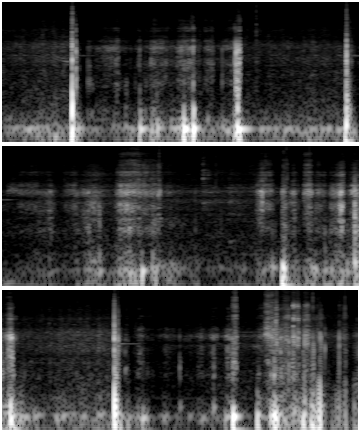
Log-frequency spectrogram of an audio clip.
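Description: Wind rumbling and buffeting over a frisbee-mounted GoPro as it spins through the air, broken by several sharp knocks as the disc is caught and handled.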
